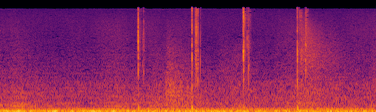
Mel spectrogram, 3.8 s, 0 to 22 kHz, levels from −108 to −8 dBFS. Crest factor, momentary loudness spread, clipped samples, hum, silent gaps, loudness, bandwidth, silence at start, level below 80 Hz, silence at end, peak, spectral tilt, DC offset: 26 dB; 7 LU; under 0.1%; none; none; -34 LUFS; 17 kHz; 0 s; -32 dBFS; 0 s; -4 dBFS; -3.5 dB/octave; under 0.1%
